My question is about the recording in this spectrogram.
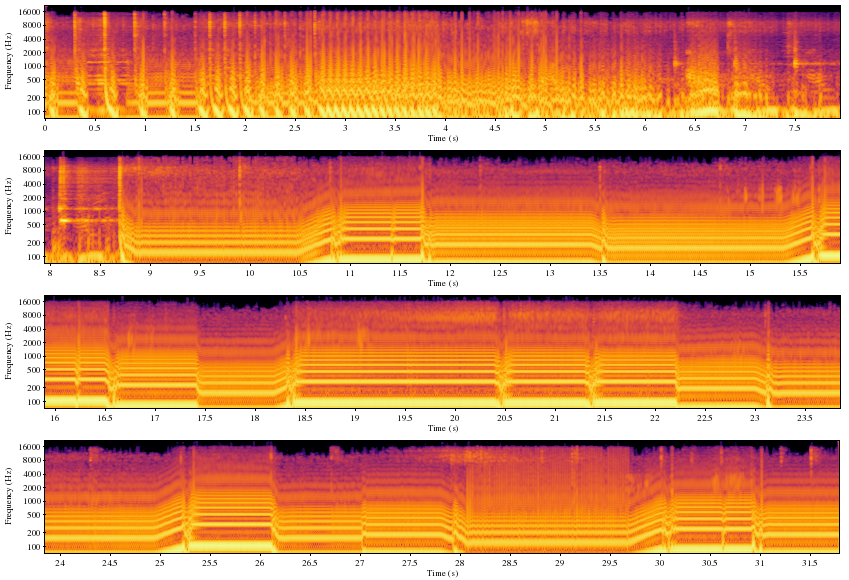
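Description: Very loud, bass-heavy music played through a large outdoor sound system with twenty subwoofers, loud enough to overload the recording. From about nine seconds in it becomes long, held deep bass notes that step and slide from one pitch to the next.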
